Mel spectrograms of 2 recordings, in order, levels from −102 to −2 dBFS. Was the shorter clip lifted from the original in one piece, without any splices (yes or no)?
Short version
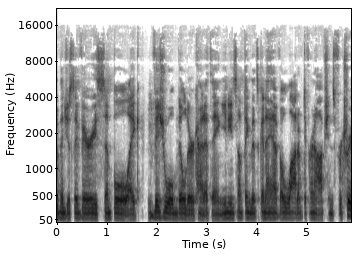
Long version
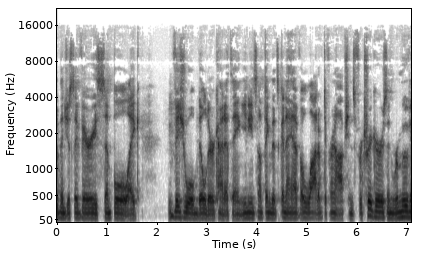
no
